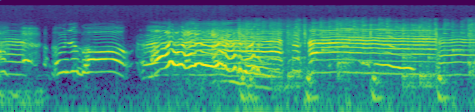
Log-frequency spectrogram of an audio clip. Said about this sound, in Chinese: 哭声和着迪斯科，多么不和谐！可是气氛还真热烈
